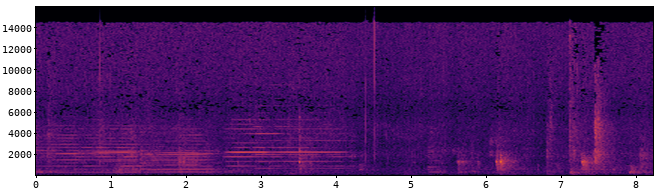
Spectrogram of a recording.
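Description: Violin and cello tuning: held open-string notes sounding together for about the first four seconds, then quieter with a few short string sounds and knocks before the playing begins.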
